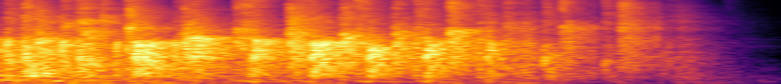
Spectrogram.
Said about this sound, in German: Und ich glaube, auch von der kleinen Runde haben wir da einen großen Applaus verdient. Gell?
